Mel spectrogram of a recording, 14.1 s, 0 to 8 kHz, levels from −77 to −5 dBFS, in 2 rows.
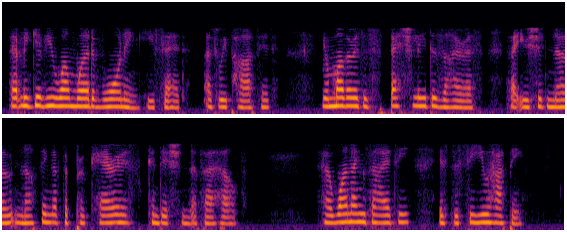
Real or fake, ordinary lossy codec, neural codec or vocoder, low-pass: real; AAC, 16 kbps; none; 7.2 kHz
